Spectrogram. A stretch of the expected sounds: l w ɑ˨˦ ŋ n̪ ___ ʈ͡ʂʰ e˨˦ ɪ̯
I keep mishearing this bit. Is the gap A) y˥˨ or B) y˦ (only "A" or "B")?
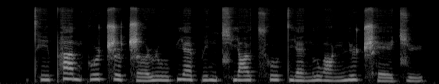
B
